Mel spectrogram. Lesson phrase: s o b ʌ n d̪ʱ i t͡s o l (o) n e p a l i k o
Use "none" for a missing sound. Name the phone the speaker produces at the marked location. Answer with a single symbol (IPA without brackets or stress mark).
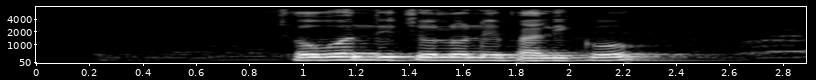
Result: o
